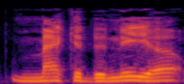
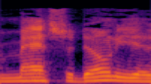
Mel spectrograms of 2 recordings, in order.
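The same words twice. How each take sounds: First: Macedonia with a hard K, as Makedonia; original-language pronunciation. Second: Said in the usual way. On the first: Shown as a demonstration. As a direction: say Macedonia the old way, "mah-keh-doh-NEE-ah". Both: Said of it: "as we usually pronounce it in English".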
